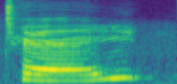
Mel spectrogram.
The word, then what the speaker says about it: te: or cha So, te t e pronounced tay is still used in Fujian.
